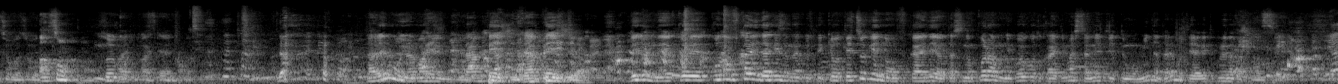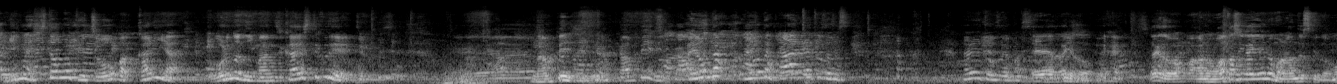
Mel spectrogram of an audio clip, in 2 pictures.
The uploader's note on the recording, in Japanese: 手帳事典2018出版記念 公開録音｣の模様をお届けします。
